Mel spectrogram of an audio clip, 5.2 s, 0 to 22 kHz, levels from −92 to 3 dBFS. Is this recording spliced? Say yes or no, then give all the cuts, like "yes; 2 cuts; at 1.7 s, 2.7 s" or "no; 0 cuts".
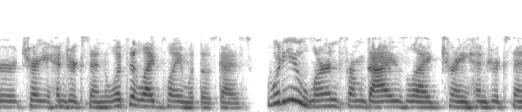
yes; 1 cut; at 2.6 s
